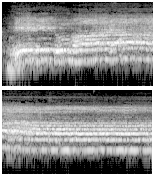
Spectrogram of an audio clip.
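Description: A group of men singing a devotional kirtan in unison, holding one long sung note that slides up briefly at its start and then stays level.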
